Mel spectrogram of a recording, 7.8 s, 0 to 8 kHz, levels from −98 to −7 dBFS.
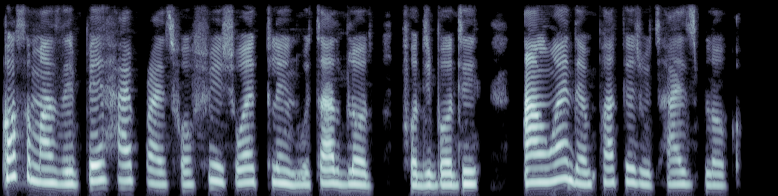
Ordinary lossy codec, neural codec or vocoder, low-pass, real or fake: none; none; 7.2 kHz; real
